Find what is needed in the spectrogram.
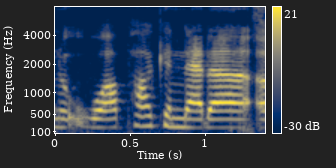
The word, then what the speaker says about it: Wapakoneta: And you grew up in Wapakoneta, Ohio.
